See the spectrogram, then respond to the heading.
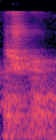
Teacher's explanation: जैसे मैं एक शब्द लिख रहा हूँ हंसना, जब इसको बोलेंगे तो इसमें क्या हो रहा है, वायु नाक से भी निकल रही है और मुंह से भी निकल रही है, और इसी को दर्शाने के लिए यहाँ पर चंद्र बिंदु लगा दिया गया, ठीक है। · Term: अनुनासिक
